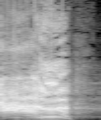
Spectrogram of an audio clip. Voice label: charger pain, zombie; cstrike; zombie plague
